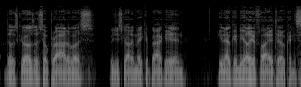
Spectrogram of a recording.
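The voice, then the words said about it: Put-on Boston accent. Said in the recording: “Can you do in your Boston accent”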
